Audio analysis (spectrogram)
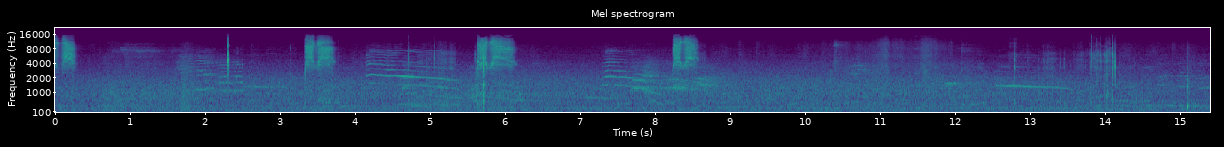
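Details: Cat with a broken leg being affectionate: several short meows with rising and falling tones spread through the clip, mixed with sharp clicks, rustling and other high noises.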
